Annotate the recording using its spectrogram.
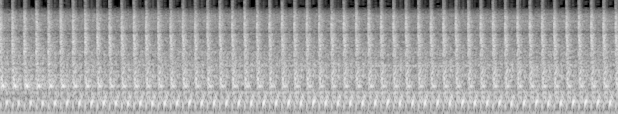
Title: Angel's Rod knock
